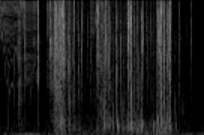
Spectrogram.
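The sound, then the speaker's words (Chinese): Cake packaging being torn open, a few soft bursts of crinkly tearing and crunching, quiet and dry, trailing off at the end. “你拆下蛋糕包装，然后喂我。”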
